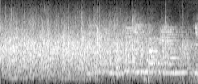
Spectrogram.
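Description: A young woman speaks into a microphone over a loudspeaker.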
